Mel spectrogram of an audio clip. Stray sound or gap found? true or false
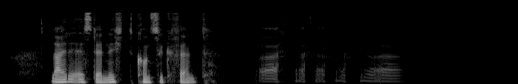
true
